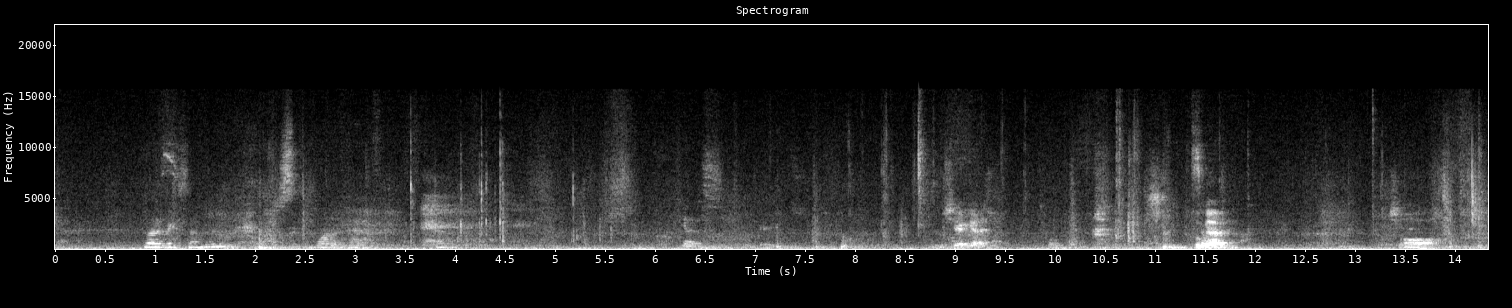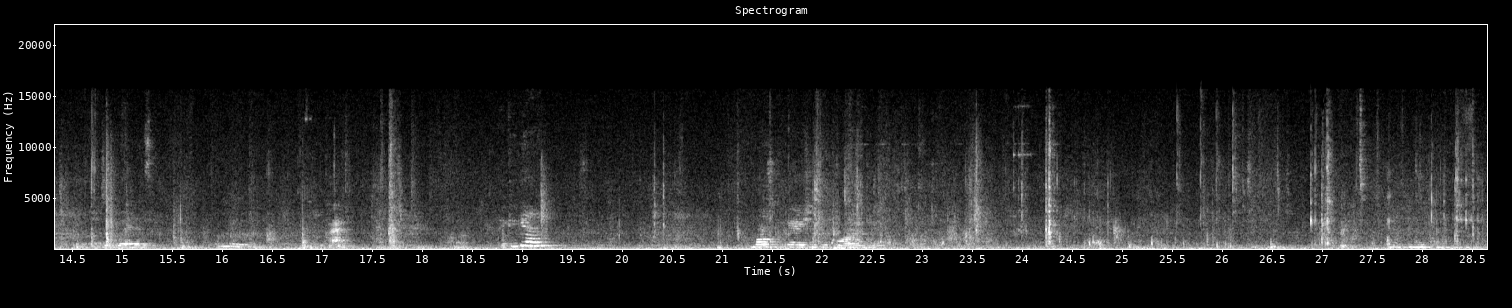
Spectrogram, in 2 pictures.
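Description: A young woman speaks to an audience in a room with a light echo.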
